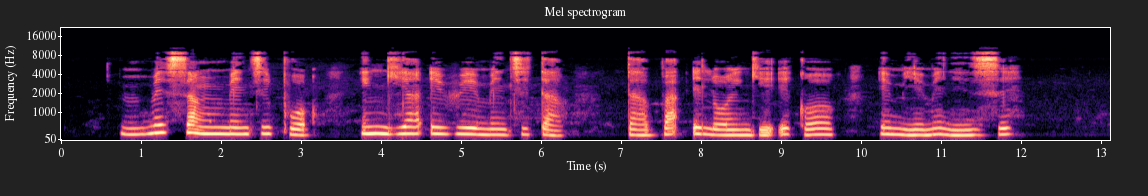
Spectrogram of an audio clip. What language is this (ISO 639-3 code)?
nnh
